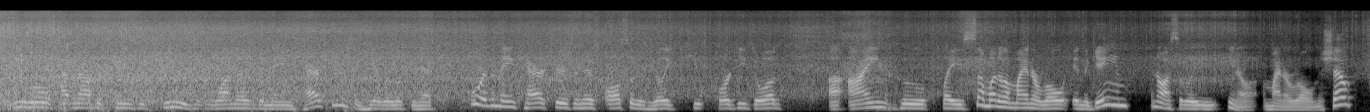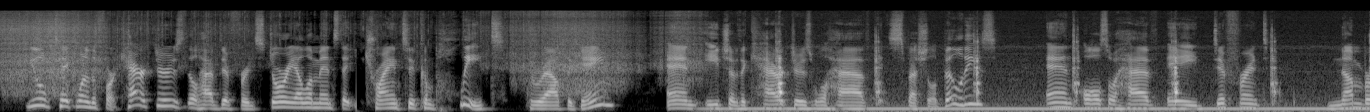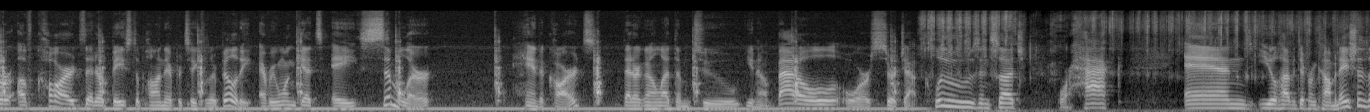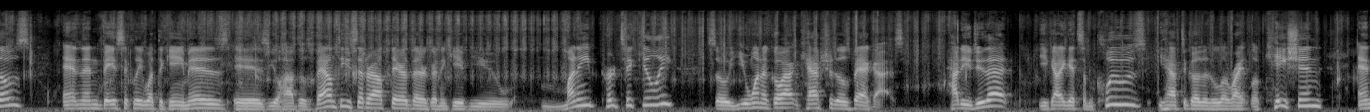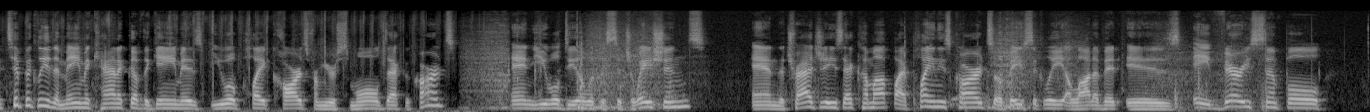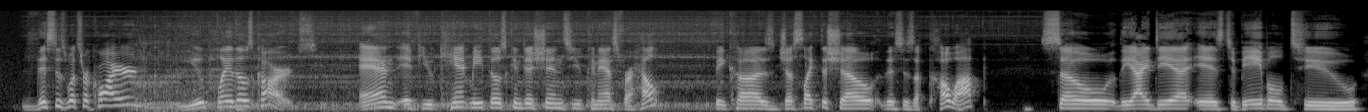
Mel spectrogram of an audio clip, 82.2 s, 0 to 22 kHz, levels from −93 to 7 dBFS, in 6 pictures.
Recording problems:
household noises; loud; throughout; 2 dB below the speech

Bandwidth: 14.5 kHz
